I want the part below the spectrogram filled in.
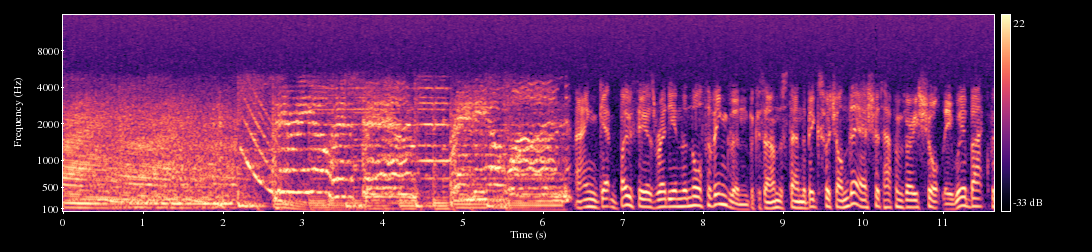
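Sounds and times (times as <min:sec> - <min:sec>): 
racing car engine screaming past: 0:00.0 - 0:02.6
racing car high revving and gear changes: 0:00.0 - 0:05.4
speech: 0:06.6 - 0:11.6.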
